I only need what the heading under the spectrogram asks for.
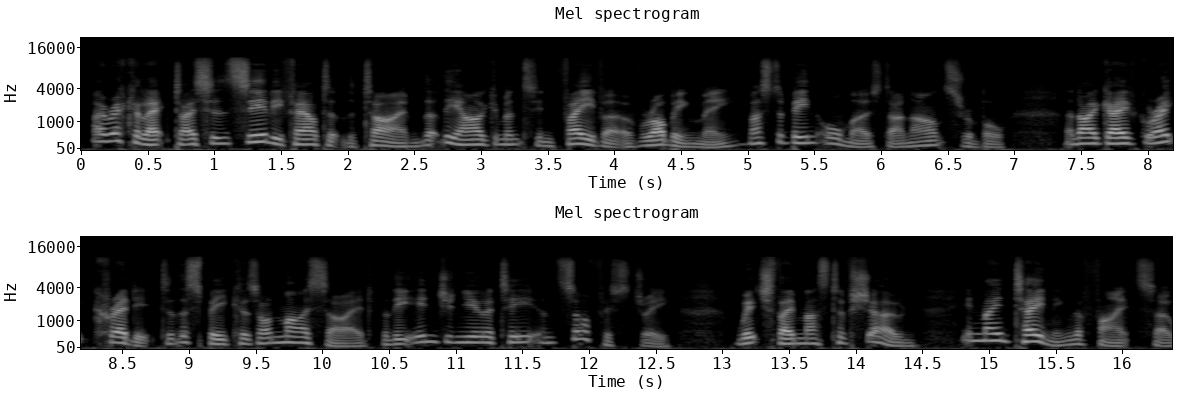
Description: Speech in English. There is no code.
